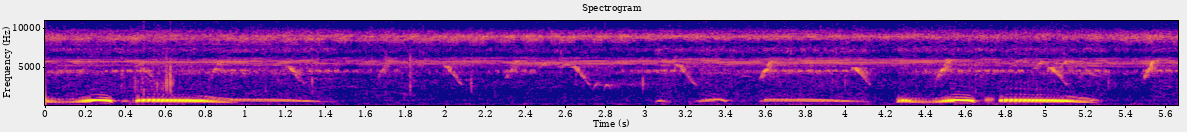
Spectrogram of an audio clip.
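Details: Spotted dove cooing as a lure song to provoke rivals: loud hooting coos, a pause, then softer notes building to another loud phrase, with faint high chirps of other birds behind.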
